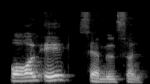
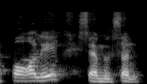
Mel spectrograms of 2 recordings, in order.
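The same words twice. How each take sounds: First: Slow and deliberate. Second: Said in the usual way. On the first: Shown as a demonstration. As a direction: spell out Paul A Samuelson slowly, word by word. (धीरे-धीरे, रटवाते हुए) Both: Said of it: "uncle का नाम याद हो चुका है".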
